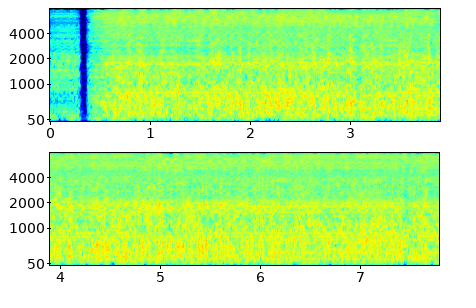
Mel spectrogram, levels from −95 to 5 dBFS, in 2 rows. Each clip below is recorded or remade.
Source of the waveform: remade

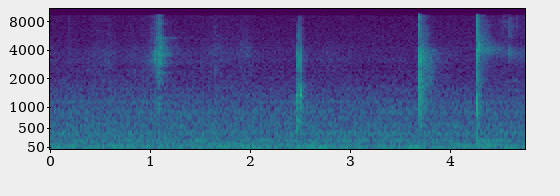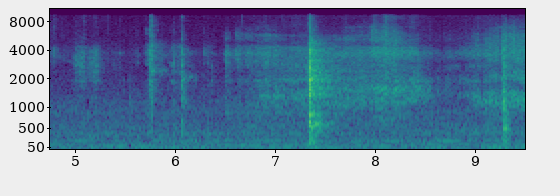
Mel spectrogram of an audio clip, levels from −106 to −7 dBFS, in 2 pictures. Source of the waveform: remade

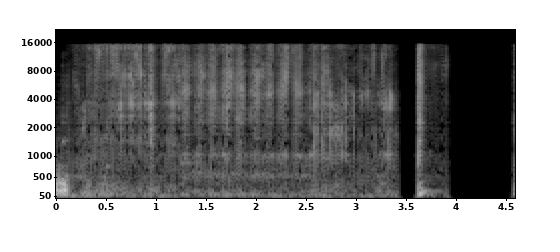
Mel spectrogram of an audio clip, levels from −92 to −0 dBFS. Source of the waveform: remade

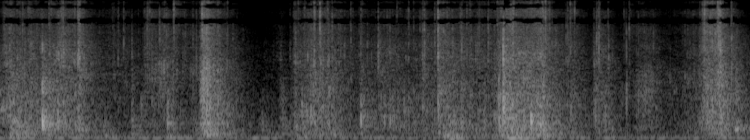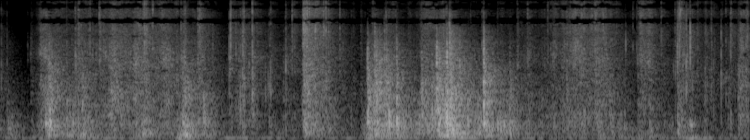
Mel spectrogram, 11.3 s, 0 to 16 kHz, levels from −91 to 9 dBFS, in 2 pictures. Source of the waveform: remade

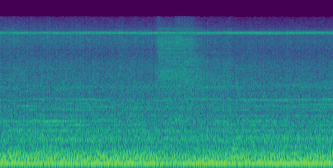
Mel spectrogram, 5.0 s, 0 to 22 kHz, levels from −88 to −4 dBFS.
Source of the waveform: recorded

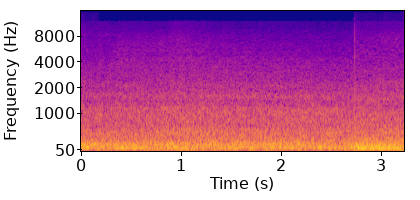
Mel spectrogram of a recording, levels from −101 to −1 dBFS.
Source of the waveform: remade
